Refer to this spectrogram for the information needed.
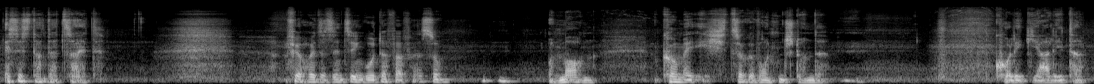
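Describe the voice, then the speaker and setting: A man acting a sober physician in a radio play, speaking in clipped, detached phrases with quiet authority. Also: on the low side, steady tone, takes it slowly, long pauses, a little hiss or hum. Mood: clinical, subdued.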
